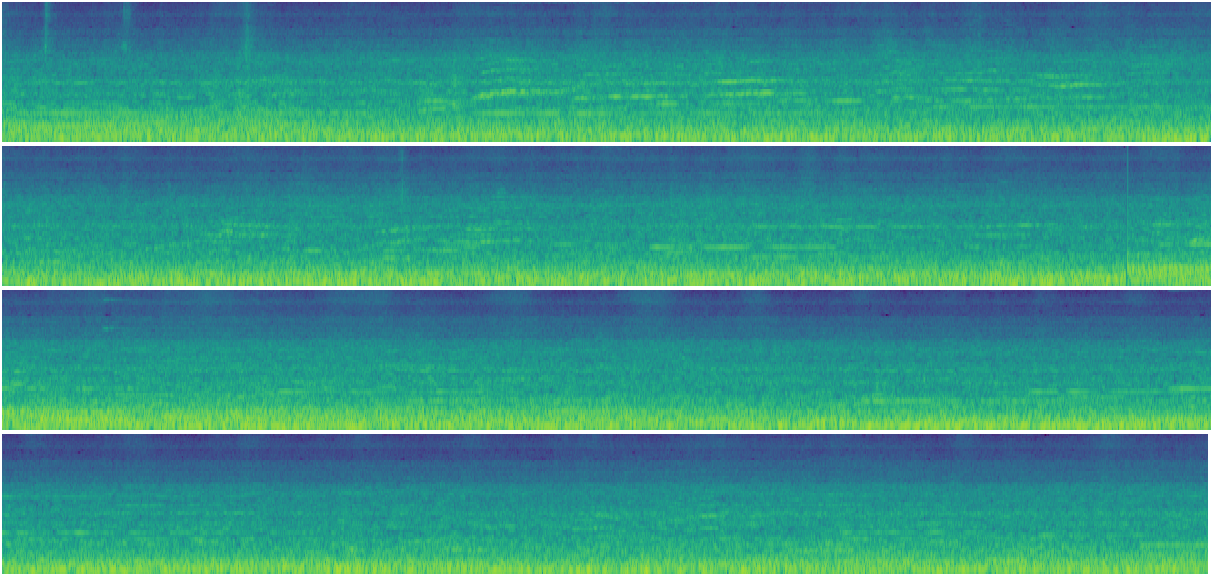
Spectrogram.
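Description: An electric commuter train approaches on rails, its rumble growing louder.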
